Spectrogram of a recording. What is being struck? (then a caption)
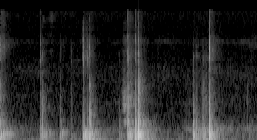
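Stained glass window pane. Stained glass windows inside a house are tapped and knocked by hand. About eight short, dull knocks land in uneven pairs and singles, each one low and thudding and dying away almost at once with no ringing.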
